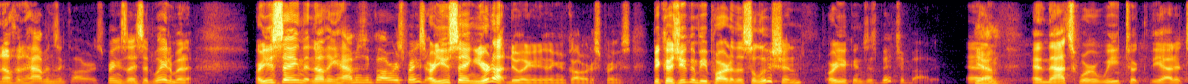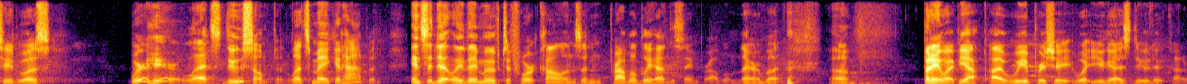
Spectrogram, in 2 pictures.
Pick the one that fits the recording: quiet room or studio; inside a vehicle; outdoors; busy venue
busy venue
